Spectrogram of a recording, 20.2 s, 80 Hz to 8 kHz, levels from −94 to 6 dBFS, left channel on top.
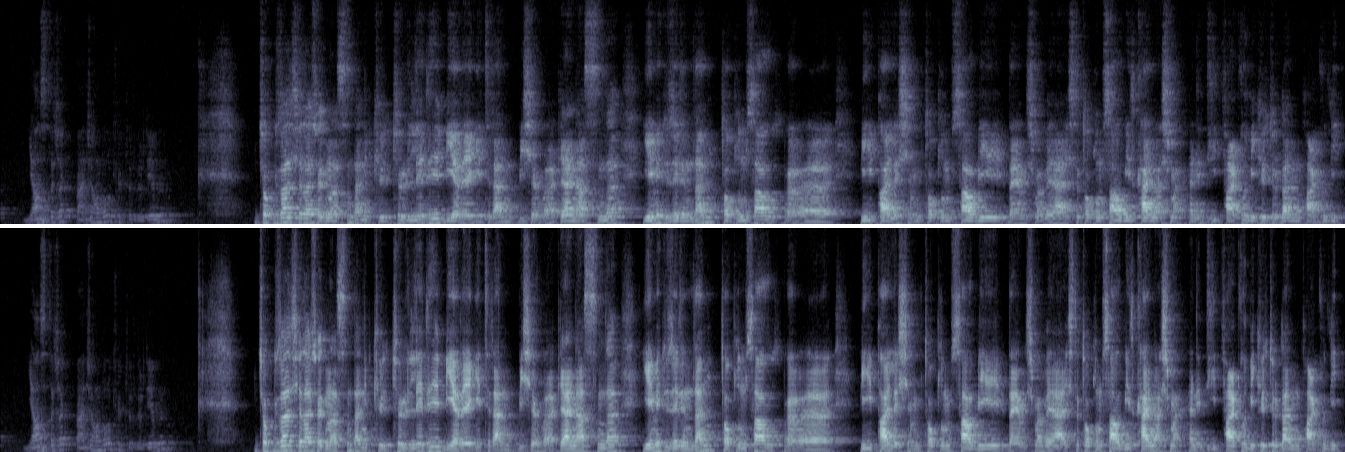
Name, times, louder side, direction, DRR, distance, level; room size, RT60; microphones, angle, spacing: voice 1, 0.4-2.6 19.7-19.9, right 1 dB, 15° right, 1 dB, 0.9 m, -50 dB
voice 2, 3.1-3.5 3.9-20.0, right 4 dB, 65° right, 7 dB, 0.7 m, -27 dB
10.5 x 6.3 x 2.4 m, 0.83 s
head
